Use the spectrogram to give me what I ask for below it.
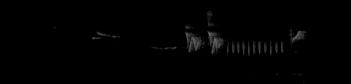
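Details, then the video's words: A Common nightingale song phrase opens with a long, steady pure whistle, jumps to an explosive burst, then settles into a fast, even, throbbing trill repeated about a dozen times before stopping. "بلبل هزار دستان آواز"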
